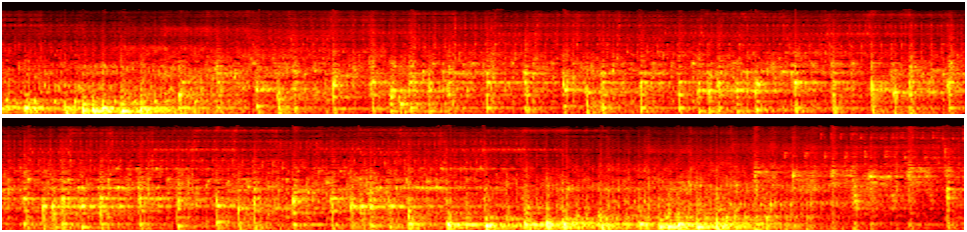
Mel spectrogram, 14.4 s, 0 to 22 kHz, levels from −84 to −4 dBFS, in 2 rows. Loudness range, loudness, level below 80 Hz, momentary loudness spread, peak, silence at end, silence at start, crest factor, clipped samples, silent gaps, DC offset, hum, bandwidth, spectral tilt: 6 LU; -21 LUFS; -34 dBFS; 9 LU; 0 dBFS; 0 s; 0 s; 20 dB; under 0.1%; none; under 0.1%; none; 16.5 kHz; -6 dB/octave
